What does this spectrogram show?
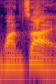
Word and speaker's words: Wan Chai: like like uh one it looks like you would say Wan chai in shenmu 2 but they're saying wanai which is closer to how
